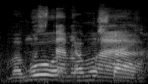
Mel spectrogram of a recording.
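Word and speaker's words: Kumusta: How do you say how are you in Philippines? Kamusta? Kamusta.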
